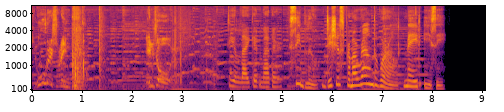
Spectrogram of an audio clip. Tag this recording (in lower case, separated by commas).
dishes, pots and pans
